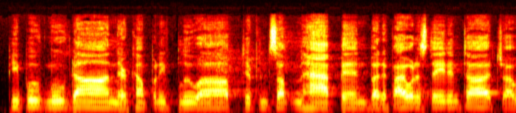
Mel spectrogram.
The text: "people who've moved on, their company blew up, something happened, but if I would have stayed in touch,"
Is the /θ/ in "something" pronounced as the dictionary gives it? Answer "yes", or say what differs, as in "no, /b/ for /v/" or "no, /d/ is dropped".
yes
